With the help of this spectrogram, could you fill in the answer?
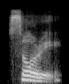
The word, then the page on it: saury: Indian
